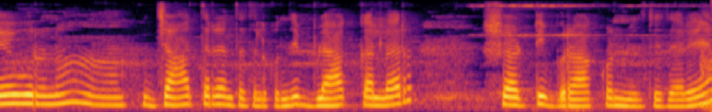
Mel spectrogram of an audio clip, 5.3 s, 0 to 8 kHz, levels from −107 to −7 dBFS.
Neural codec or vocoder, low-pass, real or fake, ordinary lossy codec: none; 7.2 kHz; real; none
